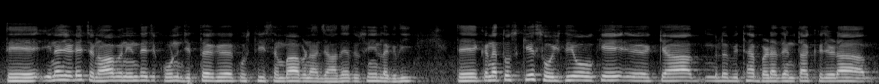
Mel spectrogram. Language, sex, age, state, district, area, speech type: Dogri, male, 18-30, Jammu and Kashmir, Reasi, urban, spontaneous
